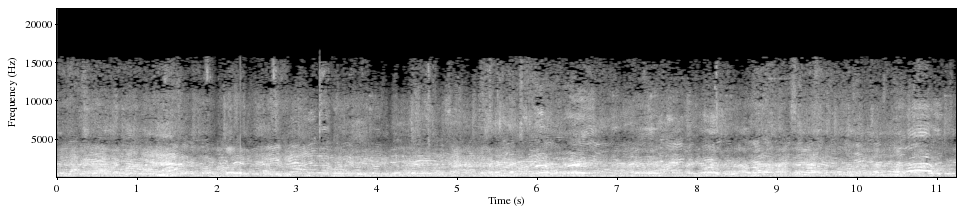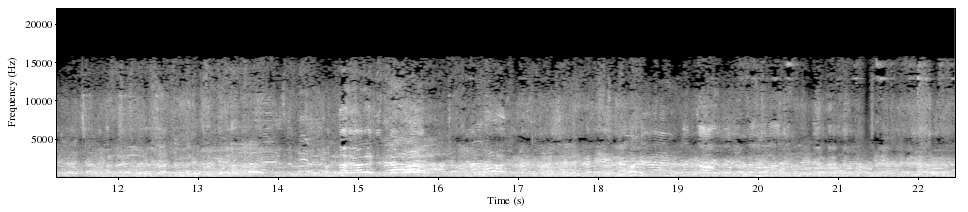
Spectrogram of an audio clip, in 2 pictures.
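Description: A large crowd chatters and shouts loudly nearby, outdoors.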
